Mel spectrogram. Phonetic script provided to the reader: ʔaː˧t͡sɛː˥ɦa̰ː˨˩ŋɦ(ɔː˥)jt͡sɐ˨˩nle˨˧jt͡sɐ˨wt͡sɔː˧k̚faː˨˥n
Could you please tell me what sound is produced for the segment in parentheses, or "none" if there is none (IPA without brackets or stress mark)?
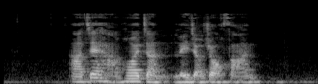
ɔː˥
